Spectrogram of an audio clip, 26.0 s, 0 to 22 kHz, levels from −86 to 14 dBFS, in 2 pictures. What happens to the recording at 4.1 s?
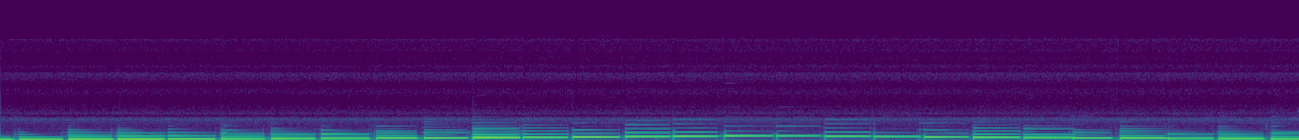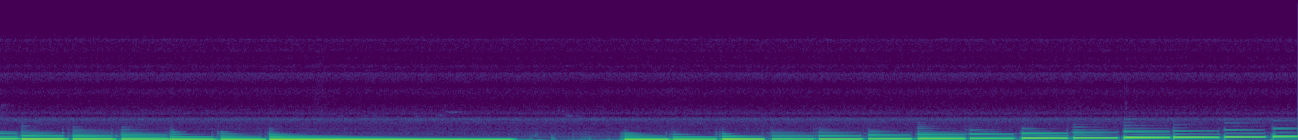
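Nothing goes wrong at 4.1 s: the music plays through that moment intact, with no dropout, click or other audible fault.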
